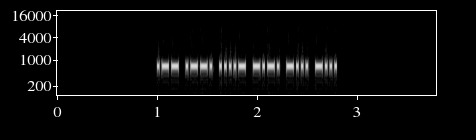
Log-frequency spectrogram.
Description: Morse code, heard as a keyed tone, about 52 wpm, 700 Hz. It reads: WP4CBB
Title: USA Call Signs - 6 Characters - Repeated 3x - 50wpm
